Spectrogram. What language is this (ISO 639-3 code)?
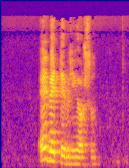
tur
